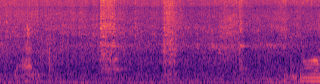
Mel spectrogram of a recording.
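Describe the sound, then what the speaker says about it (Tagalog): A garden hose sprays water over the outdoor unit of a split-type air conditioner during cleaning, a steady hissing wash with a few louder bursts of splashing; a voice talks intermittently over it. "Kahit hindi po masyadong malakas tong hose na to, nakakalinis na po siya."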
